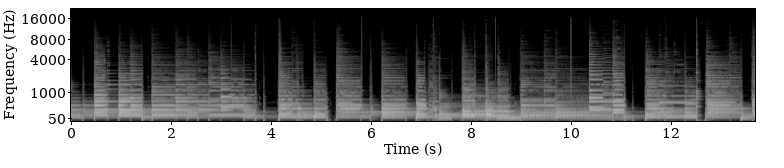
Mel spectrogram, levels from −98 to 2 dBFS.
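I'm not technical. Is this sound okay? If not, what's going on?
No. A single bit in the digital music data got flipped, a bit error spike, making one to three samples jump and snap back. You hear a sharp, brief tick at 3.21, 5.82, 7.26, 8.50 and 10.01 seconds, loudest at 10.01.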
